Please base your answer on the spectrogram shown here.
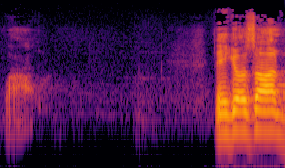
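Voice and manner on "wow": breathed "Wow" with no voice; awed whisper. Real, not acted. Preacher marvelling at Jesus' words to the congregation, whispered. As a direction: let the wonder come out as a whisper.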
